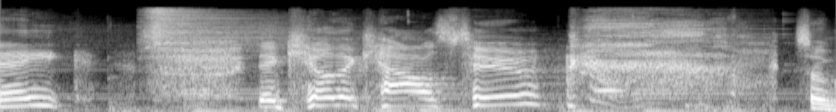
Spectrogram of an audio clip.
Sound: gasping

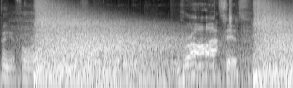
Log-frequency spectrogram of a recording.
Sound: metal clanking

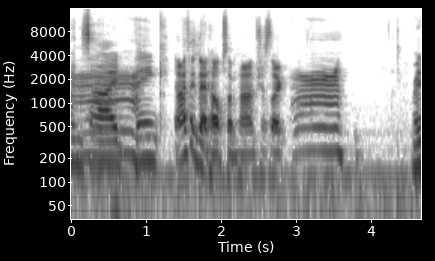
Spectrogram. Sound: groaning; groans

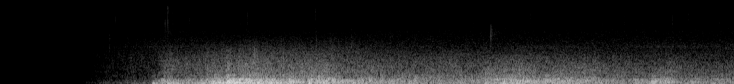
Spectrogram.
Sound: rain drops sprinkling; thunder rumbling

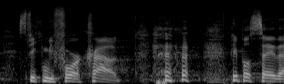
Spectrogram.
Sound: laughter

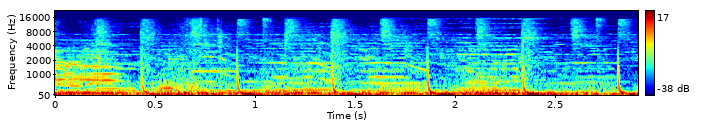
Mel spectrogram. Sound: whoosh

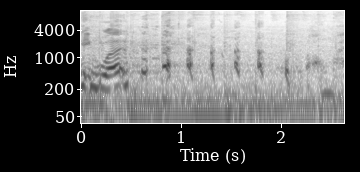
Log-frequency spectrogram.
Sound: laughing

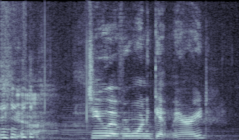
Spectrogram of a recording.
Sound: giggles

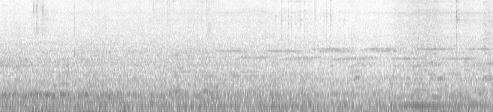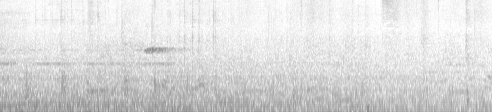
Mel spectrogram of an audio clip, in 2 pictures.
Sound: lighter street sounds

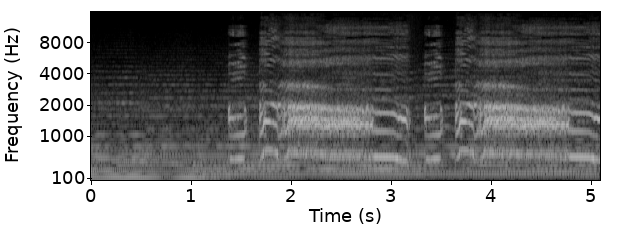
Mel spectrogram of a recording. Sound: rooster crowing

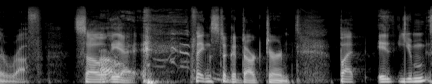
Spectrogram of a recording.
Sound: laughs

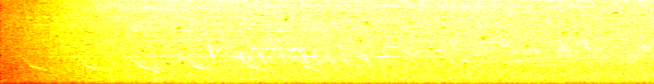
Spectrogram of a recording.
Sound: birds chirping

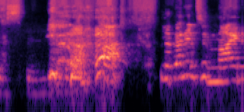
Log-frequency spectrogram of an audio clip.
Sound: laughing

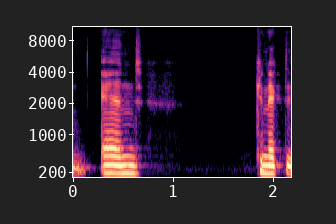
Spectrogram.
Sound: none

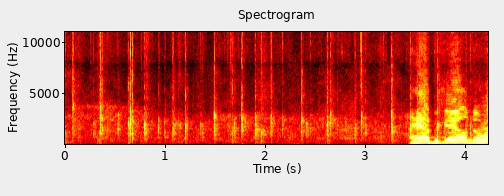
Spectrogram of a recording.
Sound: attendees continue applauding

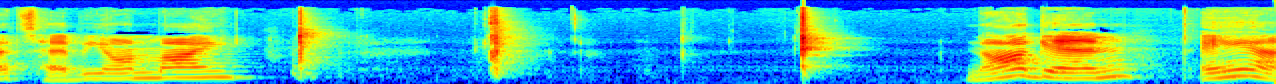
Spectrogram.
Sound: clicks tongue

